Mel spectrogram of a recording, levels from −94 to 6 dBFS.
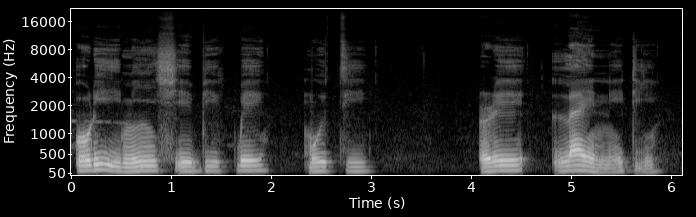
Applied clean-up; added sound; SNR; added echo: none; none; none; none.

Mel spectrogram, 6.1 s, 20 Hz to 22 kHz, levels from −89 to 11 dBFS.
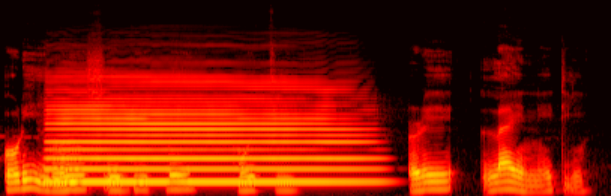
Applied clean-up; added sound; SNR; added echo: none; Wind instrument, woodwind instrument; -5 dB; none.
